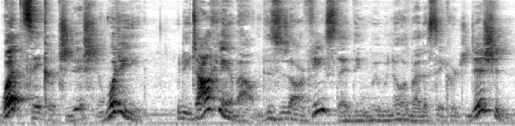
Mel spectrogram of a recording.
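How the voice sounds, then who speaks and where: A woman voicing excitable, gullible birds in a folktale, with a gushing, dramatic delivery. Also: very deep voice, quick pace, voice pushed down, full character voice. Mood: confused. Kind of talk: animated oral storytelling.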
